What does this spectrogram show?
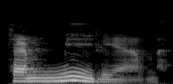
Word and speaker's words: chameleon: Uh next word is look at that chameleon. Chameleon. All right. So as you can see the stress is on the second part and ch sounds chameleon.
